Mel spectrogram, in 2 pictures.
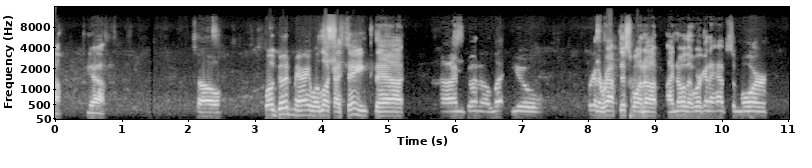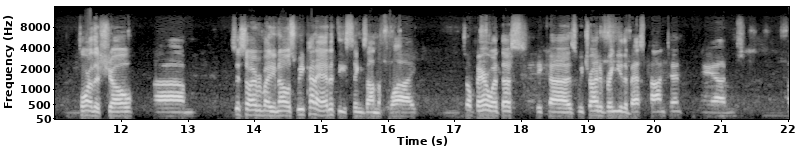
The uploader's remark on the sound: films at Procore's conference, Groundbreak, in Phoenix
